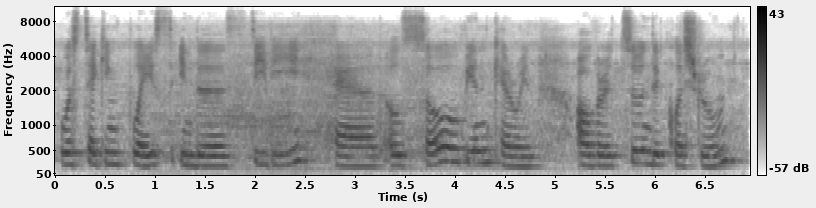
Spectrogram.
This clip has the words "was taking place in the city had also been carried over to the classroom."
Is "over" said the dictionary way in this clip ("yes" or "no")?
yes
